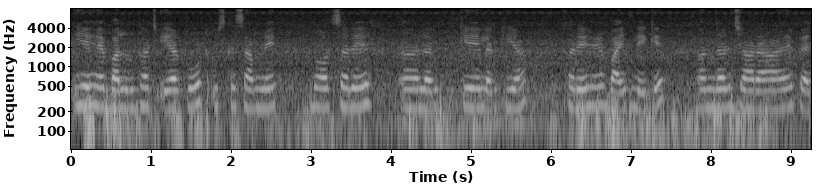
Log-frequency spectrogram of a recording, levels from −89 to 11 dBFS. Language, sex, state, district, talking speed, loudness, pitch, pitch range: Hindi, female, Uttar Pradesh, Ghazipur, 135 wpm, -28 LUFS, 230 Hz, 220-240 Hz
